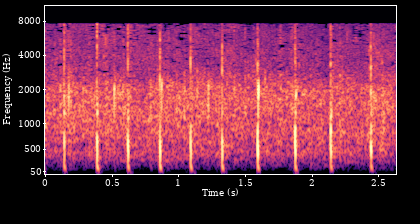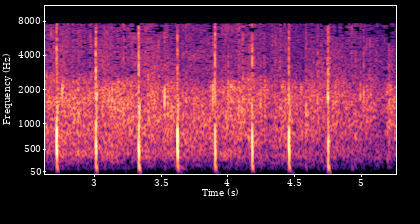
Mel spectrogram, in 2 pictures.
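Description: A group claps steadily for about five seconds, with a sharp, evenly timed clap standing out above the dense wash of applause. No one speaks.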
